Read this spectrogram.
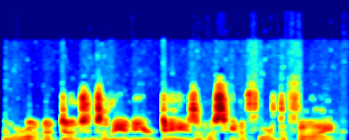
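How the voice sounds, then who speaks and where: A man's voice: deep voice, little pitch movement, fast talker, pushed and bright, heavily acted. A man voicing a stern, threatening male guard officer who talks in a sneering way. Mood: menacing. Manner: menacing, sneering.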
